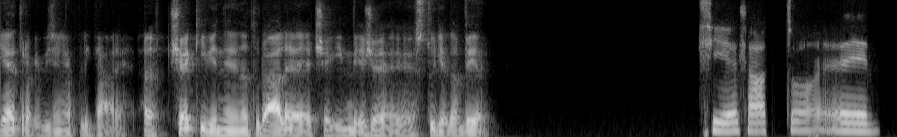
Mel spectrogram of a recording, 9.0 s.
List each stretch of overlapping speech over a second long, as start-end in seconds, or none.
none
